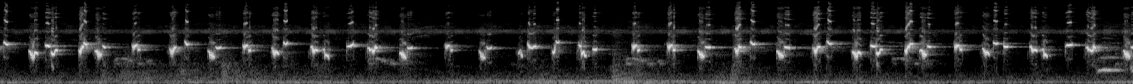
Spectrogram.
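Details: Sooty-headed bulbul singing a long rapid-fire 'ropel' sequence, used to coax other bulbuls to call back: dense, evenly repeated bright chirps with upward flicks, running for over ten seconds with hardly a break, above a faint steady tone.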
